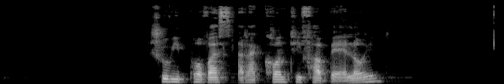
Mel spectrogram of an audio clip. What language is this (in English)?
Esperanto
